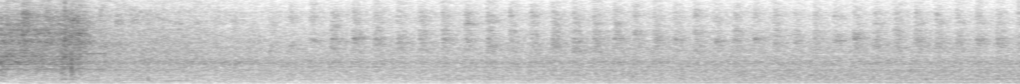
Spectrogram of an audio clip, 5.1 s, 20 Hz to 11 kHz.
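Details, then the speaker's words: 2009 Toyota Corolla 1.8L petrol engine idling with an uneven tap-tap stumble, shaking with check engine light on, RPM dropping in Drive and fuel smell; misfire from bad engine compression. "You can hear in the video the engine sound like tap tap tap tap tap tap tap tap tap tap tap tap. That's not bad, that's not good at al"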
